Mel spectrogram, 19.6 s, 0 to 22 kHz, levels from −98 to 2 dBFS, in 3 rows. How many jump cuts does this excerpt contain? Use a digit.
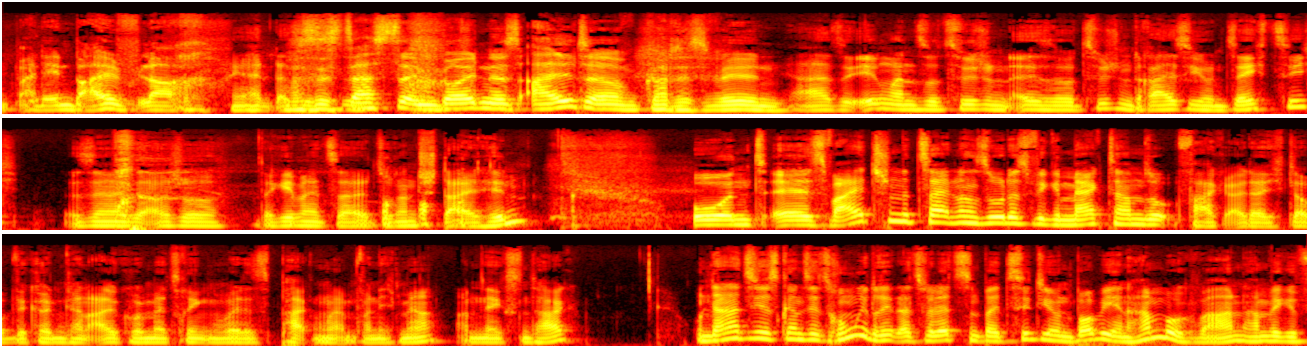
0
